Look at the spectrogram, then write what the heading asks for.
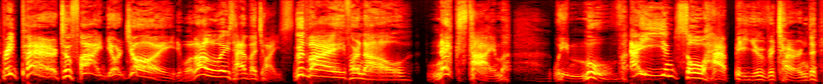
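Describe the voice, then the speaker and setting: An actor playing a grandiose, boastful, violence-loving exercise machine in a video game, talking in a theatrical, pompous way that swings from low murmurs to booming shouts. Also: male voice, gravelly, husky, no echo, clean studio sound, full character voice. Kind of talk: video game character acting.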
